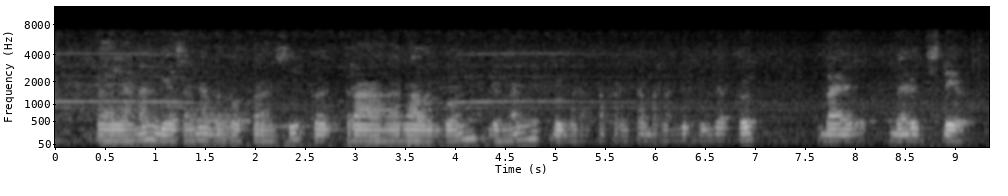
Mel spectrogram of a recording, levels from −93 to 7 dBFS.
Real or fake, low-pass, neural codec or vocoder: real; 7.2 kHz; none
